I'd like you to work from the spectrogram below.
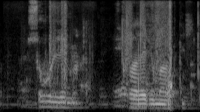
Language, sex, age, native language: Icelandic, male, 15, Icelandic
